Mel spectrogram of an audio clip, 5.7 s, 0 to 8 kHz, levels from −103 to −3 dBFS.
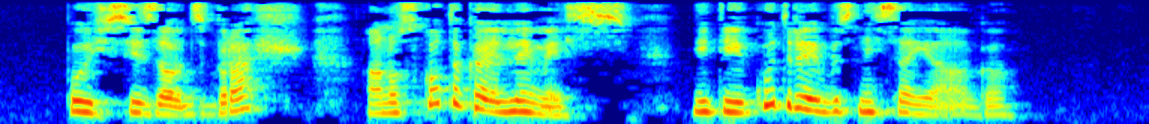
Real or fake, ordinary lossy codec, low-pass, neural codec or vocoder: fake; MP3, 32 kbps; 7.2 kHz; vocoder, 22.05 kHz, 80 mel bands, Vocos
